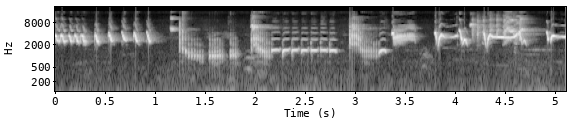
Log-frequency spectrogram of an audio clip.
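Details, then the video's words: Asian pied starling singing at full strength as a teaching master: a quick pulsed rattle, then jumbled chatter, clear whistles and squeaky, twisting notes. "MASTERAN BURUNG JALAK SUREN GACOR FULL ISIAN MEWAH MUDAH DITIRU OLEH JALAK SUREN MUDA"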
